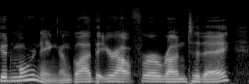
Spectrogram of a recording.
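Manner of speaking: nice, reassuring, soothing, calming voice. Describing how a coaching feature gets demonstrated, imitating a nice calming voice. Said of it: "they demonstrate it like this nice calming voice is like".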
